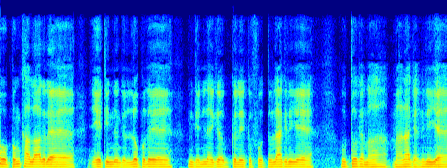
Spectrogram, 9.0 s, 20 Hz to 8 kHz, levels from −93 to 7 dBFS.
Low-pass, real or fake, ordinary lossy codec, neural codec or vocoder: 7.2 kHz; fake; AAC, 32 kbps; codec, 16 kHz in and 24 kHz out, 0.4 kbps, LongCat-Audio-Codec, two codebook decoder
